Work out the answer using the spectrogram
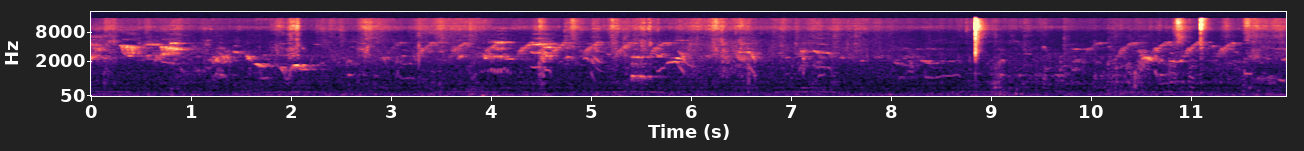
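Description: Faint, busy chirping of small birds, with one sharp click about nine seconds in.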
